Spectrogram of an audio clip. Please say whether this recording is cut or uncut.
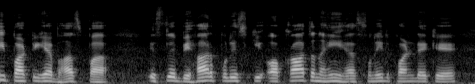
uncut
